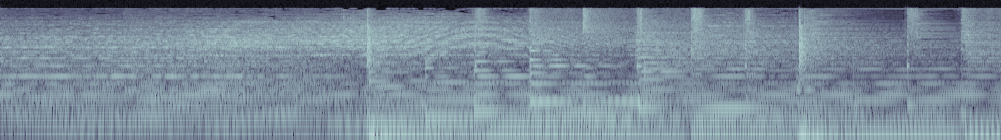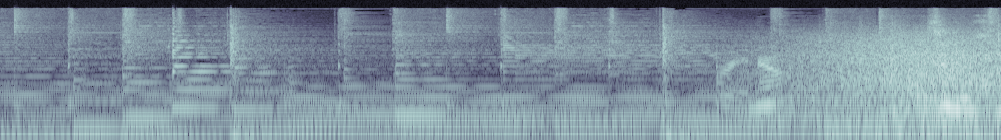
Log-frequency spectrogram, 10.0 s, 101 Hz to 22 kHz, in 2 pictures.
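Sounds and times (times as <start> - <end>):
background music: 0.0 - 10.0
rough surf: 8.6 - 10.0
wind rushing: 8.7 - 10.0.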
